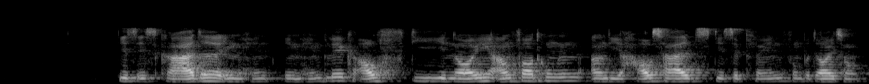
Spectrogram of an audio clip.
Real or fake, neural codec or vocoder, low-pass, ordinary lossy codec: fake; vocoder, 44.1 kHz, 128 mel bands every 512 samples, BigVGAN v2; 5.4 kHz; none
